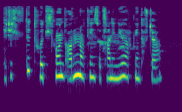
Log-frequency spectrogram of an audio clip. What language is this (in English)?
Mongolian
